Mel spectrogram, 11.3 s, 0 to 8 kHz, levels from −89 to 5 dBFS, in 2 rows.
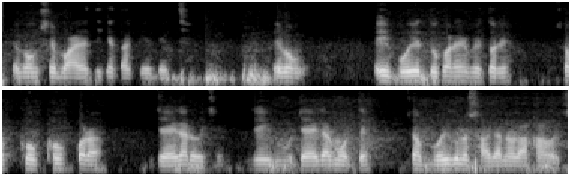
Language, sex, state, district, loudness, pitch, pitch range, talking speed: Bengali, male, West Bengal, Jalpaiguri, -18 LUFS, 125 Hz, 120-130 Hz, 130 wpm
